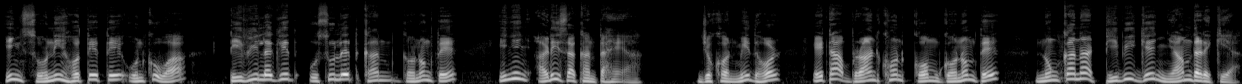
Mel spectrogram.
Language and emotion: Santali, disgusted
